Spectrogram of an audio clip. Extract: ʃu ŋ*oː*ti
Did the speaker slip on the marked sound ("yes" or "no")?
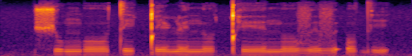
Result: no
